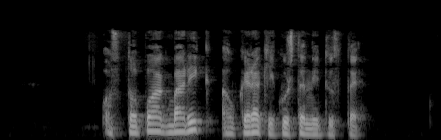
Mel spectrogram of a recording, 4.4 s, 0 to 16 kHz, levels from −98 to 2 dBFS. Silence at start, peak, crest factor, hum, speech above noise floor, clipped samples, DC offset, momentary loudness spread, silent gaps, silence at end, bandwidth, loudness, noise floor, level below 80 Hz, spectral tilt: 1 s; -22 dBFS; 20 dB; none; over 50 dB; under 0.1%; under 0.1%; 10 LU; none; 0.8 s; 8 kHz; -40 LUFS; under -90 dBFS; -72 dBFS; -5 dB/octave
